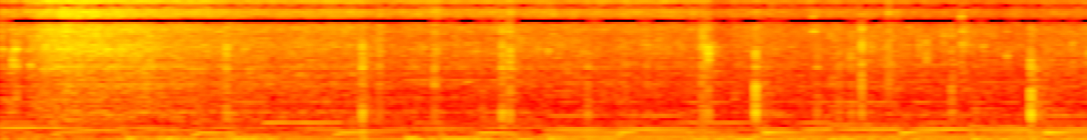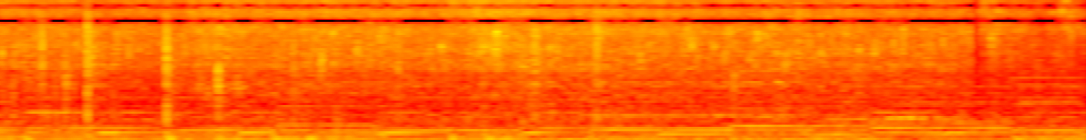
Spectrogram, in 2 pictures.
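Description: Chopped green chillies sizzling in hot tempering oil in a kadhai. The sizzle jumps up as they hit the oil, then settles into steady frying with scattered crackles and pops. Soft background music plays underneath.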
